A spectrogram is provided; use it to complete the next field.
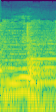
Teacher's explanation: Cara mengucapkannya dengan menyentuhkan bibir atas dan bawah sambil mengalirkan suara dari rongga hidung. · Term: Suara hidung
